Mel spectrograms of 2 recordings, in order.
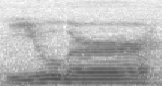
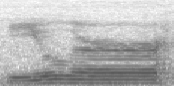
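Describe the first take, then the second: The two takes are said the same way.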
